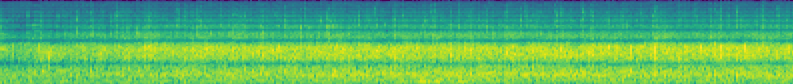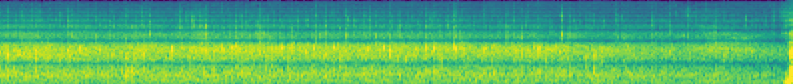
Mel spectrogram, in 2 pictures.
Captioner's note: applause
